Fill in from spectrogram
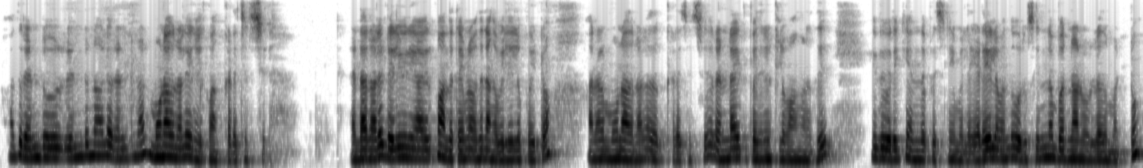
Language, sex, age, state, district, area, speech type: Tamil, female, 45-60, Tamil Nadu, Tiruppur, urban, spontaneous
